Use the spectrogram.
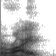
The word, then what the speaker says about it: right: Right now, ingat cara bacanya right tidak dibaca G-nya.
